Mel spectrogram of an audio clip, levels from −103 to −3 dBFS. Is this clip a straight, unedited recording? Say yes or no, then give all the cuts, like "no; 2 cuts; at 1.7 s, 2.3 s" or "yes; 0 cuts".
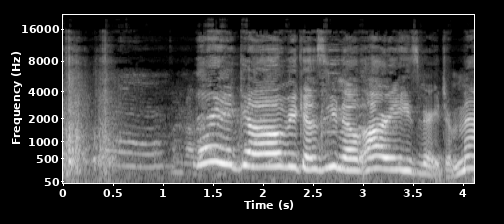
yes; 0 cuts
